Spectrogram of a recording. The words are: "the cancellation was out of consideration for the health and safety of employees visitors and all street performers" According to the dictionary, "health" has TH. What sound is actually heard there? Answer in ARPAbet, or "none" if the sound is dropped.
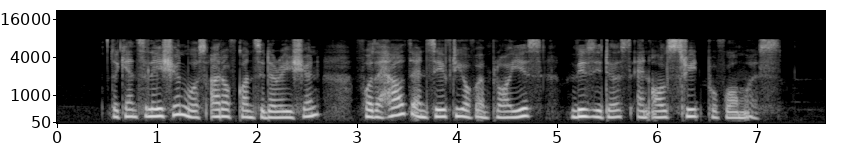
T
